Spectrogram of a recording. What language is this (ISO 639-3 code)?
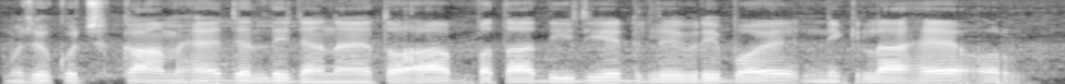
urd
